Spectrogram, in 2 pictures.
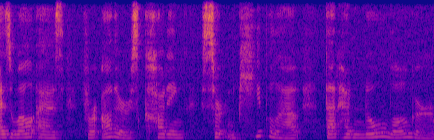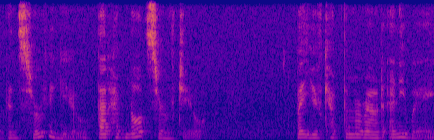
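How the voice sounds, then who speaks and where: A woman with an unremarkable speaking voice, fairly slow pace and fairly even intonation. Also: medium pitch for a woman. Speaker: tarot card reader. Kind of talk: tarot reading to camera.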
